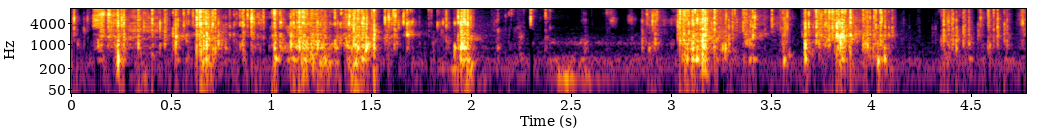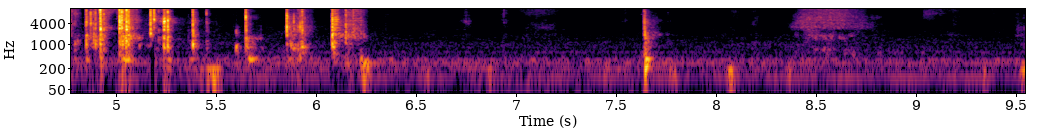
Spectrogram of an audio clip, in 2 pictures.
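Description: Foil-lined hockey card pack being torn open and crinkled by hand: a dense run of crackling and tearing that stops about six seconds in, leaving only a click and faint rustles.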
